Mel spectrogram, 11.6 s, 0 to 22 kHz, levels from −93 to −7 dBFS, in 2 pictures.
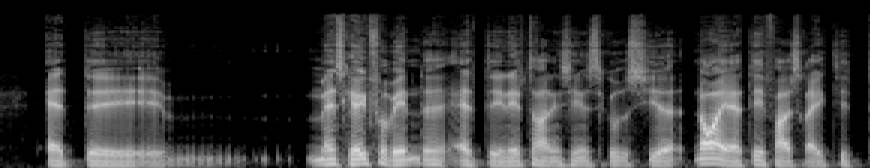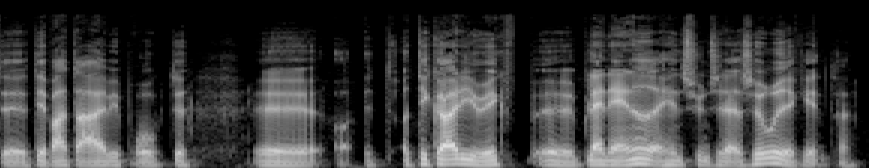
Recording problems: none

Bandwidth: 15 kHz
